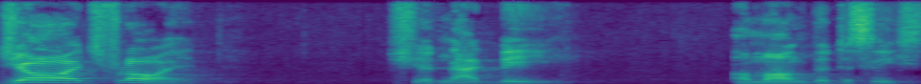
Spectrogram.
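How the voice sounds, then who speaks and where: A man with an American accent and a fairly high pitch speaks very slowly, with long, frequent pauses. His voice is somewhat breathy, with lively intonation. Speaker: reverend, civil rights activist. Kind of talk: eulogy at a memorial service. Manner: impassioned, emphatic.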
